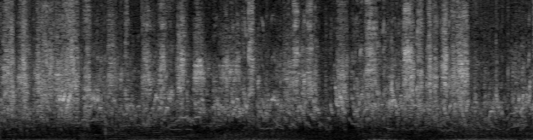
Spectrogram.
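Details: Many budgies chatter together in a colony aviary. The sound is a busy wash of high twittering with brief squeaks, and a soft low rumble underneath.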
